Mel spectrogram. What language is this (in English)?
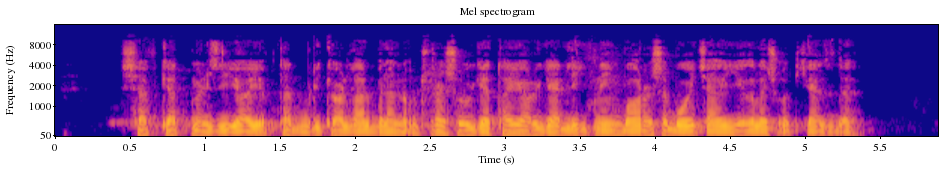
Uzbek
